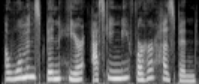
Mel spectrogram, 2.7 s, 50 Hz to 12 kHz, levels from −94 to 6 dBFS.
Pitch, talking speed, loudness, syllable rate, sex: 275 Hz, 205 wpm, -14 LUFS, 5.5 syllables/s, female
